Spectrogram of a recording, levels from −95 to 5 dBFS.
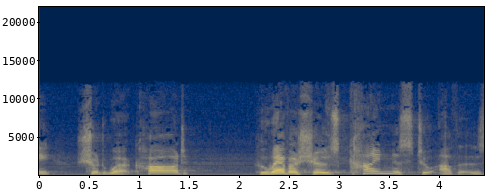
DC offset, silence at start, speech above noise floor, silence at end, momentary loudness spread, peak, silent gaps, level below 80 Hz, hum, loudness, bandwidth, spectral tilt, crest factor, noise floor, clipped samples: under 0.1%; 0 s; 31 dB; 0 s; 14 LU; 0 dBFS; none; -56 dBFS; none; -21 LUFS; 12.5 kHz; -4.5 dB/octave; 22 dB; -52 dBFS; under 0.1%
